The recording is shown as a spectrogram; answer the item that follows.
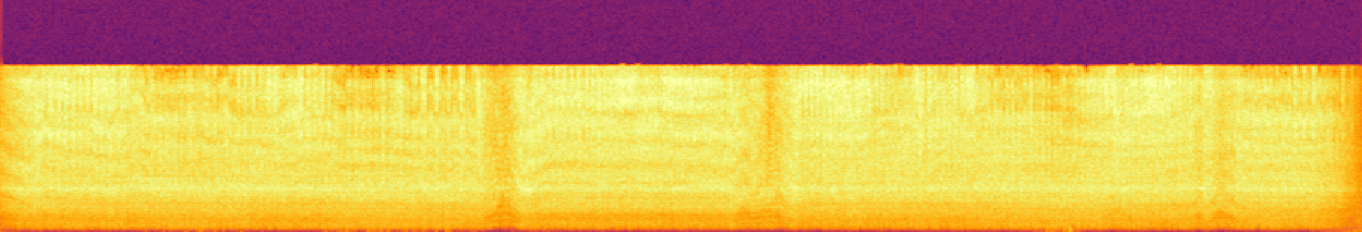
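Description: Gas torch flame hissing steadily as it heats the aluminum bike frame's seat tube to burn off the paint around a crack, with brief dips in level a few times.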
